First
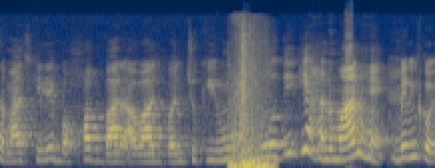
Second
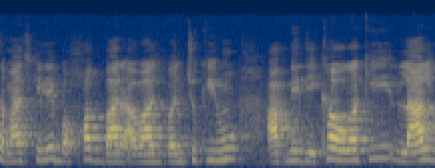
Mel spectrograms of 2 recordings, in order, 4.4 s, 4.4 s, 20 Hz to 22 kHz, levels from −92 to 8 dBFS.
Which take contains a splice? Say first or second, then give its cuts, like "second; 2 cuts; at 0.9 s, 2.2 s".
first; 1 cut; at 2.5 s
